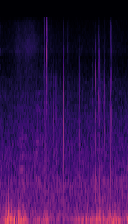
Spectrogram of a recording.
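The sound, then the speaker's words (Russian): Wind buffets the microphone outdoors at a scenic spot where a video is being filmed, a steady low rumble and gusty thumps throughout, with a few faint clicks and rustles on top and no clear speech. “Ну, столько у меня интересных идей, и ветер задувает, да?”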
